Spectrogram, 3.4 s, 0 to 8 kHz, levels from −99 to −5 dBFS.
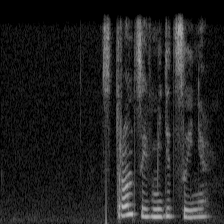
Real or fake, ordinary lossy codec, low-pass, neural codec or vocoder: real; none; 7.2 kHz; none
